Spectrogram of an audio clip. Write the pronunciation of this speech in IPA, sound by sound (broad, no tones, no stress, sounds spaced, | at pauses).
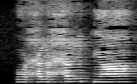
o ħ i ħ i pʲ ã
